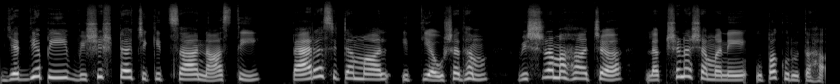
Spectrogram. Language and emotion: Sanskrit, neutral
